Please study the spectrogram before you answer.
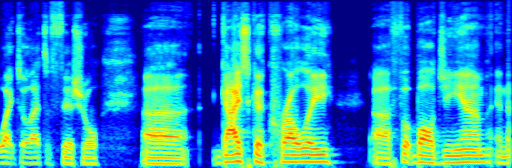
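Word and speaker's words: Gaizka: uh Giska Crowley uh football GM and that's so it's spelled G- AI ZKA but it's like GISA like ice giska giska crowley um senior will CJ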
